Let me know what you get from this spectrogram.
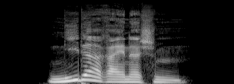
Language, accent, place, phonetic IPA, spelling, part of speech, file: German, Germany, Berlin, [ˈniːdɐˌʁaɪ̯nɪʃm̩], niederrheinischem, adjective, De-niederrheinischem.ogg
- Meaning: strong dative masculine/neuter singular of niederrheinisch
